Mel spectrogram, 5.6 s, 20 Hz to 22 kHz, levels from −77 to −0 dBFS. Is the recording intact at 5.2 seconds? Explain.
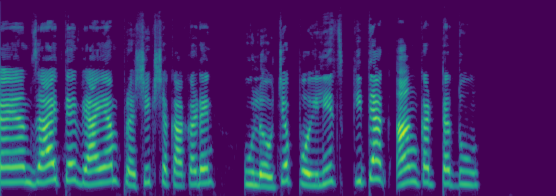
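Yes, the speech at 5.2 seconds plays through intact, with no dropout, click, distortion or other fault at that moment.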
